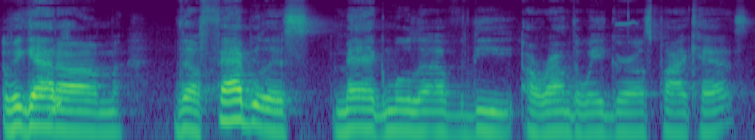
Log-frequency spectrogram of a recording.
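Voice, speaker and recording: A man's voice: medium pitch, flat delivery, unhurried, mellow. A man hosting a podcast, introducing guests and ribbing the others in an upbeat way. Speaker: podcast host. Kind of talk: casual chat.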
